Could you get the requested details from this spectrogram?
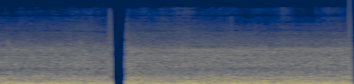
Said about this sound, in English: I'm in the car at the moment.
